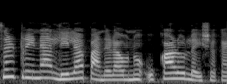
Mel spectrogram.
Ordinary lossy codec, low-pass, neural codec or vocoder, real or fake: none; 7.2 kHz; none; real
